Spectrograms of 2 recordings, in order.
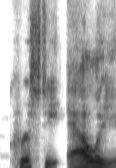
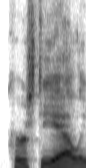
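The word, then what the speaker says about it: Kirstie Alley: age 72 right uh Christy alley at 71. thirsty oh that's right you're right my bad I mean I've say that every time I say her name that is the most mispronounced name in the history of TV Kirsty alley my bad uh Bob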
